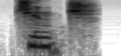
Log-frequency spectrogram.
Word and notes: chinch: Indian

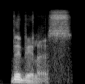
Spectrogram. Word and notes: bibulous: British English

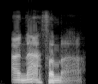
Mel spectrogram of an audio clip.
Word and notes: anathema: British English

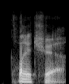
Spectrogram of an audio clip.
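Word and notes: cliché: American English

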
